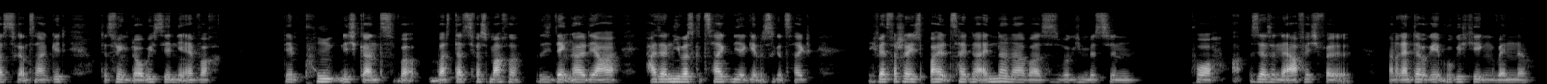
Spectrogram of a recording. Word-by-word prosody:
was 115 - 0
das - - -5
Ganze 105 - -2
angeht. 120 +3 -4 0.3
Deswegen 115 -4 -3
glaube 105 +2 +2
ich, 120 - -5
sehen 115 -2 -3
die - - -1
einfach 105 +1 -2 0.6
den - - -4
Punkt 130 -1 0
nicht 115 0 -2
ganz, 105 +1 +2
wa - - 0
was 105 0 +1
dass 115 0 +2
ich - - -8
was 115 0 -1
mache. 110 0 +2
Sie 110 0 -10
denken 115 - +4
halt: 115 0 +4
„Ja, 110 +2 +6 0.3
er - - -6
hat 115 - +4
ja 120 - +7
nie 125 +1 +3
was 120 0 +5
gezeigt, 120 0 +1
nie 120 - -2
Ergebnisse 110 - -2
gezeigt.” - - -3 0.5
Ich - - -13
werde 120 - +6
es - - -5
wahrscheinlich 120 -1 +2
bald 120 0 +4
zeitnah 120 -1 +2
ändern, 130 -1 +1
aber 110 -2 +1
es 100 +1 -7
ist 110 -2 -10
wirklich 110 0 -7
'n 110 - -8
bisschen, 105 -2 -6 0.5
boah, 110 -2 +2 0.3
sehr, 120 -2 +1
sehr 115 - -4
nervig, 115 +2 +2
weil - - -2 0.3
man 105 0 -3
rennt 105 +2 +3
da 120 -2 +3
g 115 +1 0
wirklich 120 +1 -6
gegen 110 -4 -4
Wände. 105 -1 -3
115 Hz, 225 wpm, -26 LUFS, 105-120 Hz, 0.6 s, ja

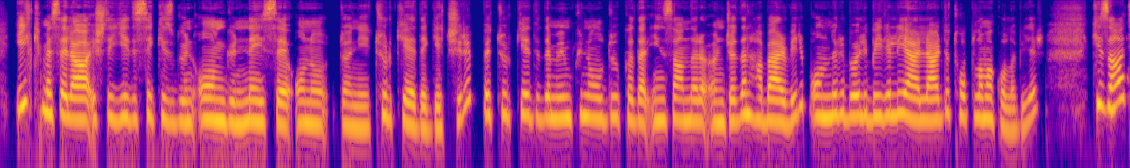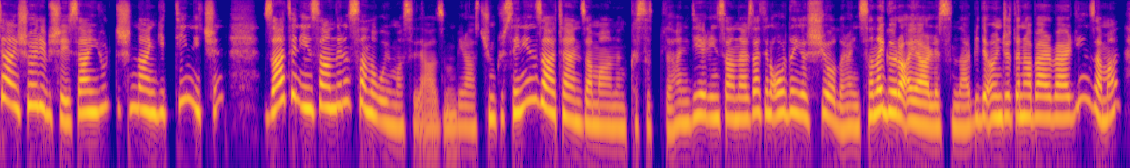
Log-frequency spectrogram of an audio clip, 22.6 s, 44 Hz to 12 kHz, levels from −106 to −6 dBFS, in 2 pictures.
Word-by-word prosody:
ilk 365 +5 +1
mesela, 240 -5 +5
işte, 225 +3 -3
7-8 225 -1 -2
gün 205 0 -3
10 220 -1 +1
gün 200 0 -1
neyse 200 -2 +2
onu, 195 -1 -2
hani, 175 -2 -4
Türkiye'de 200 -8 -1
geçirip 170 - -5
ve 255 - +2
Türkiye'de 250 -2 -5
de 235 - +1
mümkün 235 +2 -2
olduğu 235 0 -4
kadar 215 -3 -2
insanlara 215 0 -2
önceden 210 +5 -1
haber 220 -4 +2
verip 245 +11 -4
onları, 245 +1 0
böyle, 245 -1 +1
belirli 250 +1 0
yerlerde 225 0 +3
toplamak 240 -4 -3
olabilir. 175 - -6 0.5
Ki 375 -1 +4
zaten 405 +3 +4
şöyle 345 +1 +1
bir 260 - -3
şey, 215 -3 0
sen 280 +6 +4
yurt 310 +5 0
dışından 315 -3 +1
gittiğin 390 +11 -5
için 300 +2 -3 0.4
zaten 390 - +5
insanların 335 +3 +3
sana 355 -9 +3
uyması 185 -5 -5
lazım 85 0 -8
biraz 170 -1 -11
çünkü 235 0 -5
senin 330 - +1
zaten 265 - +3
zamanın 180 -3 -4
kısıtlı. 175 -3 -8
Hani, 200 +4 -6
diğer 255 +1 0
insanlar 235 -1 -1
zaten 280 +2 -1
orada 275 +3 +1
yaşıyorlar, 245 -8 -1
hani, 175 -1 -6
sana 260 +9 +4
göre 275 -4 +6
ayarlasınlar. 180 -4 +1
Bir 225 - -7
de - - +3
önceden 245 +1 0
haber 245 -1 +1
verdiğin 240 - -1
zaman, 245 - -1
235 Hz, 175 wpm, -23 LUFS, 205-270 Hz, 0.5 s, göre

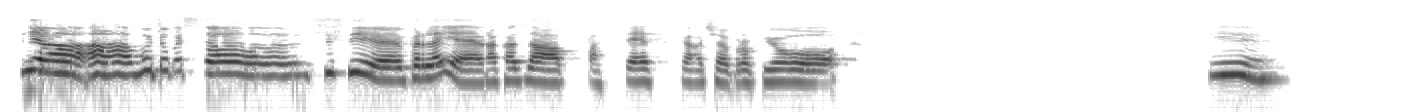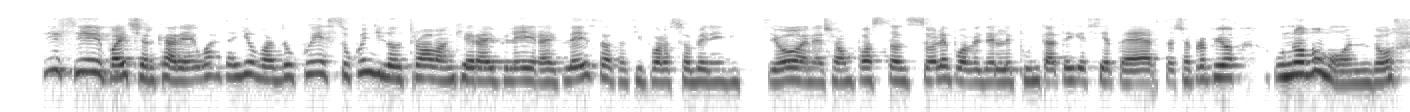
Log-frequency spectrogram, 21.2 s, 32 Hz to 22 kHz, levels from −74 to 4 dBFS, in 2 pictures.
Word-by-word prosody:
Sì, 365 0 +3
ha 310 -6 +9
ha 285 +2 +6
avuto 360 +6 0
questo 295 -5 0
sì, 315 +4 -4
sì, 315 -2 0
ehm, 215 -3 +4
per 240 +2 +1
lei 270 +5 +3
è 180 0 +2
una 190 +2 -2
cosa 200 -2 0
pazzesca, 195 +1 -7
cioè 180 -1 -6
proprio 185 0 -2 2.8
Sì. 265 -6 -3 1.3
Sì, 365 +2 -3
sì, 340 -2 0
puoi 245 +2 +4
cercare: 220 -4 0
"Guarda 255 +2 -6
io 290 +3 -1
guardo 230 +2 -1
questo, 290 0 -5
quindi 325 -2 0
lo 230 -2 +1
trovo 235 -1 +1
anche 220 +1 -1
Rai 205 -1 +2
Play?", 205 0 -2
Rai 190 -1 -3
Play 215 +4 0
è - - -5
stata 230 -6 -5
tipo 200 0 -8
la 195 - -3
sua 195 0 -6
benedizione, 190 +1 -2
c'è 190 +1 -8
Un 190 +1 -4
posto 210 +1 -1
al 200 -1 -1
sole 210 +3 -2
può 205 -2 0
vedere 190 0 -5
le 195 - -4
puntate 200 0 -4
che 210 -1 -4
si 210 -1 -6
è 195 - -3
persa, 185 0 0
cioè 200 +2 -7
proprio 240 +3 0 0.3
un 255 +1 +3
nuovo 295 +4 +6
mondo. 185 -2 -2
215 Hz, 160 wpm, -23 LUFS, 195-270 Hz, 2.8 s, ha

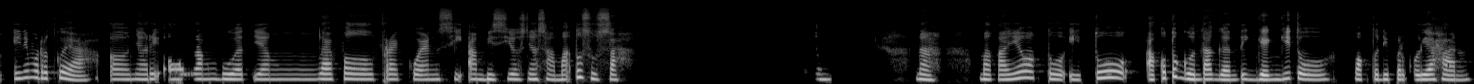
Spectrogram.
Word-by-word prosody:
ini 280 +3 +1
menurutku 290 -1 0
ya, 205 -6 +1 0.2
eee, 235 0 -1
nyari 240 +1 0
orang 240 +1 -1 0.2
buat 235 -1 +3
yang 235 -1 -1 0.5
level 245 -1 +2
frekuensi 235 0 -3
ambisiusnya 235 +1 -1
sama 225 0 -1
tuh 330 - +5
susah. 230 -2 -1 2.0
Mhm. 230 -1 -3 0.9
Nah, 225 -3 +3 0.5
makanya 230 +3 +2
waktu 300 -5 -3 0.3
itu 290 - -3 0.5
aku 225 +5 +2
tuh 360 - +4
gonta-ganti 230 -2 +3
geng 225 -1 +6
gitu 235 -4 +1 0.3
waktu 230 0 -1
di - - +1
perkuliahan. 225 0 +2
235 Hz, 110 wpm, -24 LUFS, 225-245 Hz, 2.0 s, geng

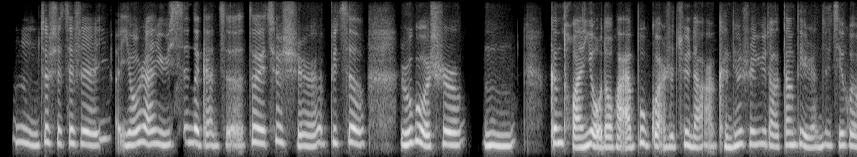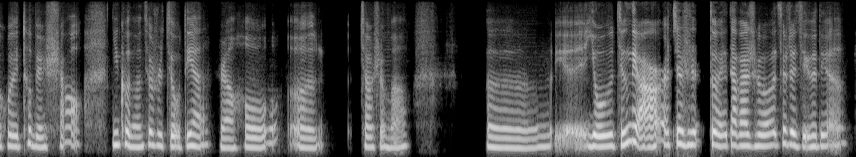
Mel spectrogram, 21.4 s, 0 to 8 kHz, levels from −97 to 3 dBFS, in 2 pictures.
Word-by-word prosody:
嗯， 275 -7 -2
就 260 +6 -2
是 265 -1 -5
就 270 +2 -1
是， 250 -3 +1 0.2
呃， - - -6
油 235 +2 +3
然 260 -2 +2
于 235 -2 0
心 280 +3 -7
的 270 -1 +4
感 225 -2 -3
觉， - - -4
对。 275 +1 +3
确 290 +3 -4
实， 215 -1 -2
毕 275 - -2
竟 265 -1 +1 0.4
如 240 +2 +4
果 270 -7 +5
是， 235 +1 +1 0.3
嗯， 225 0 +2 0.4
跟 275 0 +3
团 190 -7 +3
游 245 - +5
的 195 0 +3
话， 190 -1 +2
不 240 +8 -1
管 215 -4 +1
是 200 - 0
去 235 +4 0
哪 195 -2 0
儿， 225 +2 -5
肯 205 -3 -1
定 225 +5 +2
是 250 0 -2
遇 250 0 -3
到 220 -4 -2
当 240 +3 -1
地 245 +1 -3
人 195 -2 -1
的 230 +3 -3
机 230 +1 -3
会 230 -2 -1
会 205 +1 0
特 260 +7 -3
别 195 -2 0
少。 265 +6 -6 0.4
你 235 - +1
可 245 0 +2
能 195 -1 0
就 240 +3 -1
是 225 -1 -2
酒 205 -2 -1
店， 220 +3 0
然 180 -2 -2
后， 190 - -1
呃， 185 -10 -2 0.5
叫 195 -1 -1
什 195 +1 -4
么？ 190 +3 -4 1.0
呃， 180 0 -1
也 - - -3
有 210 0 +5
景 230 +6 +2
点 295 -2 +5
儿， 190 +5 +3
就 255 +2 +3
是 240 0 +1
对， 220 -4 +3
大 230 - +2
巴 220 0 +3
车 215 +1 +1
就 235 +4 -2
这 240 -1 +5
几 200 -2 -1
个 205 +1 +2
点。 215 +6 -3
225 Hz, 220 characters per minute, -18 LUFS, 200-255 Hz, 1.0 s, 果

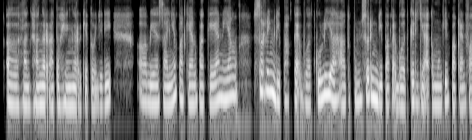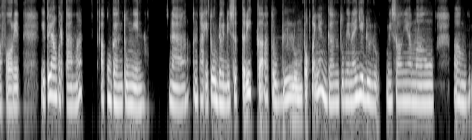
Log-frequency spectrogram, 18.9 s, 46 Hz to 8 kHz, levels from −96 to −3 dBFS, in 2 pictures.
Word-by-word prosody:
Eee, 170 -2 +1
hang 165 0 0
hanger 170 0 +2
atau 165 0 -3
hanger, 165 -2 0
gitu. 155 0 -5
Jadi, 170 +3 -2 0.6
eee, 185 - -3
biasanya 175 +1 0
pakaian-pakaian 175 -1 -1
yang 230 +4 +1 0.3
sering 280 -2 +4
dipakai 195 0 -3
buat 170 -1 -5
kuliah 210 0 +4
ataupun 195 +2 -5
sering 215 -3 +3
dipakai 165 -2 -3
buat 160 -1 -2
kerja 175 -3 -1
atau 170 - -4
mungkin 170 +4 -2
pakaian 160 0 -3
favorit, 155 0 -1 0.4
itu 195 - 0
yang 230 -2 +5
pertama 170 +5 -2 0.4
aku 205 +1 +1
gantungin. 170 -3 +2 0.5
Nah, 165 -2 0 0.2
entah 205 -1 -2
itu 210 +5 +3
udah 185 -1 +3
disetrika 220 +9 +2
atau 215 -4 -1
belum, 110 - +3
pokoknya 280 +1 +1
gantungin 185 +1 -1
aja 225 +4 +5
dulu. 185 -3 +1 0.2
Misalnya, 190 0 -2
mau, 180 -1 0 0.4
mmm, 185 -2 0
180 Hz, 135 wpm, -18 LUFS, 170-200 Hz, 0.6 s, yang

